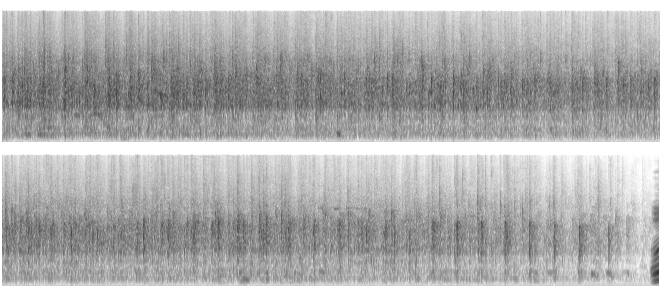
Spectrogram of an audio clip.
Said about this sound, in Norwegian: Jeg syns dere skal gi dem en stor applaus for takk for innsatsen.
